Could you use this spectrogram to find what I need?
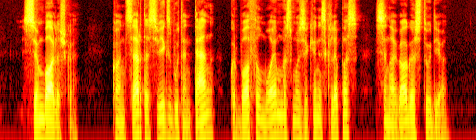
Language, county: Lithuanian, Alytus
